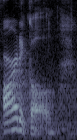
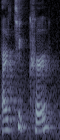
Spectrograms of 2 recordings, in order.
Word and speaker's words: article: the words like latest article latest article so it's okay to say articur atiku but you know it's more natural to say article article right and the words sportsmanship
